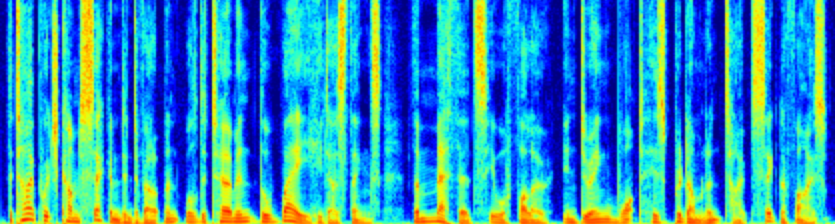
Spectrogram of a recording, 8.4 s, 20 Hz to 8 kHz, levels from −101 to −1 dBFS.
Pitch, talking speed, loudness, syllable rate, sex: 100 Hz, 180 wpm, -21 LUFS, 5.7 syllables/s, male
